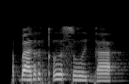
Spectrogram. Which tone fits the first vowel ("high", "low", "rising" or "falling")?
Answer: rising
